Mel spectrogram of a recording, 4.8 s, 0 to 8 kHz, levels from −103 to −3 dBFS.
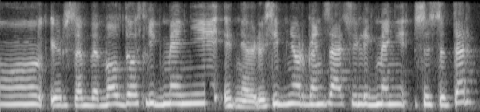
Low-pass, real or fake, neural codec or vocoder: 7.2 kHz; real; none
